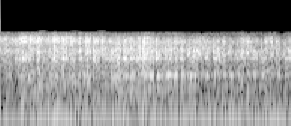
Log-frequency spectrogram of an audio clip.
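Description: A car engine runs as the car is taken out for a ride, giving a steady, continuous rumbling drone at an even level throughout, with no voices.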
